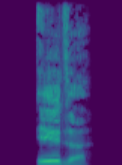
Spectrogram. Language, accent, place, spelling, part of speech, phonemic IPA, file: German, Germany, Berlin, Ilse, proper noun, /ˈʔɪlzə/, De-Ilse.ogg
- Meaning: a diminutive of the female given name Elisabeth, popular in the 1920s and 1930s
